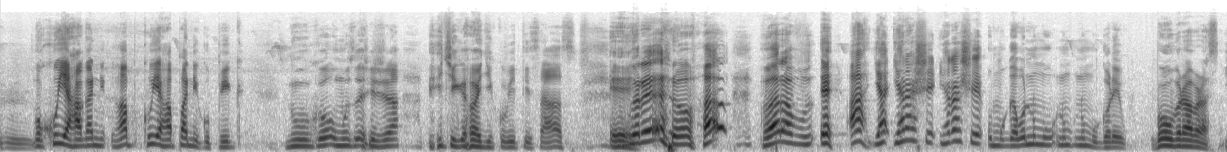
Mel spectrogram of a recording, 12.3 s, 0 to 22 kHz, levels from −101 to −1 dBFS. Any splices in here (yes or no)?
no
